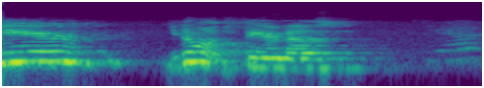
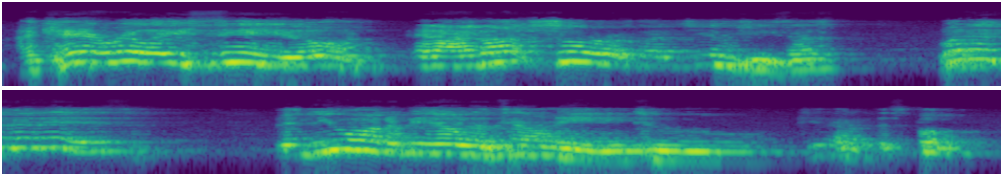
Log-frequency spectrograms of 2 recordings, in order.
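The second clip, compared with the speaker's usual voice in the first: doubtful Peter; 6 semitones higher than usual. Acted. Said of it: "He's like".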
